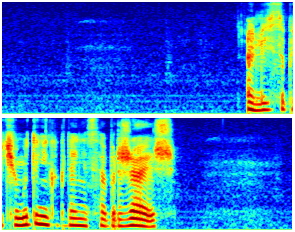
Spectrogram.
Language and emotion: Russian, angry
